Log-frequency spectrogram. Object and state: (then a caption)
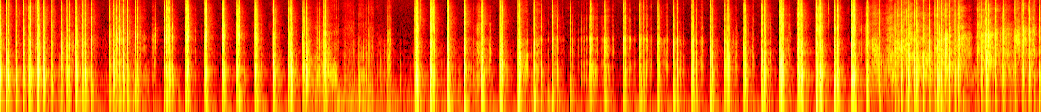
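Plastic storage case tapped with nails. Fingernails tap rapidly on the sides of a small, hollow, hard teal plastic storage case held in both hands. Dozens of sharp, dry, hollow clicks follow each other in quick bursts, with a brief pause near the start and another near the middle. Each click dies almost instantly, with a bright edge over a mid-pitched body.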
